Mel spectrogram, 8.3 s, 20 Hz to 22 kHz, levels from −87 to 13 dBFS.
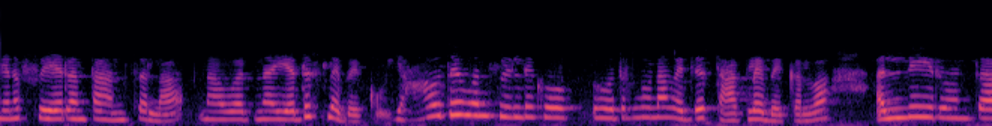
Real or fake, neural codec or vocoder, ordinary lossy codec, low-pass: real; none; Opus, 32 kbps; 5.4 kHz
